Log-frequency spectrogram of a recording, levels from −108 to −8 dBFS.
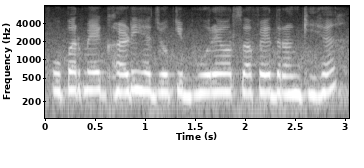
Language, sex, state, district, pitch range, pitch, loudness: Hindi, female, Jharkhand, Garhwa, 280-300 Hz, 290 Hz, -12 LUFS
